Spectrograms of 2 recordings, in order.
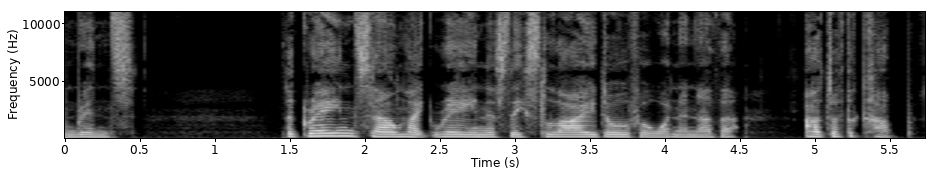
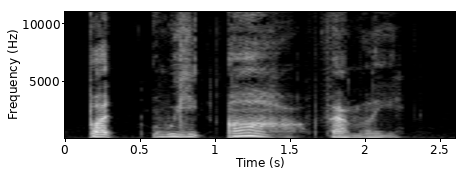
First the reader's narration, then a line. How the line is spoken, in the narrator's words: he hisses back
